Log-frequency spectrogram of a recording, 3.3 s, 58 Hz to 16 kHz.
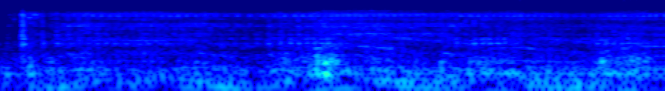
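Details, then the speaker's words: Honda CD 70 motorcycle after replacing loose timing chain with new one: quiet, even, smooth idle, no chain rattle or ticking. "इसमें किसी किसम की अब कोई बात नहीं बिल्कुल स्मूथ हो गया है इसका इंजन"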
